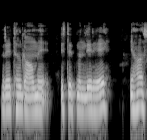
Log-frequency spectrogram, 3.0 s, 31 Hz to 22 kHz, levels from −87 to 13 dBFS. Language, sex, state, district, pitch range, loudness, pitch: Hindi, male, Uttarakhand, Uttarkashi, 125-135 Hz, -14 LUFS, 130 Hz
